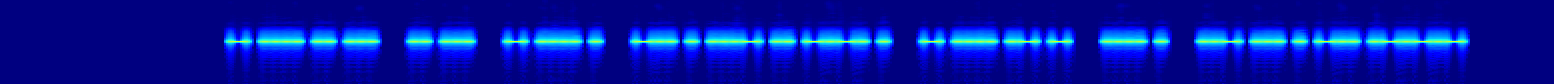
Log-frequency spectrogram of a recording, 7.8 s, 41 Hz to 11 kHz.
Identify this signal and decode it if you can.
Morse code, heard as a keyed tone, about 44 wpm, 700 Hz. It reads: THIS IS THE DEVICE THAT HE USED.
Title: Sentences from Top 1500 Words 45wpm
